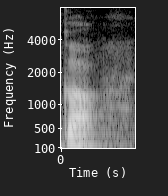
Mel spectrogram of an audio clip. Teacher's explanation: जब हम का उच्चारण करते हैं तो हमारा जो का अक्षर है वो हमारे कंठ से निकलता है।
